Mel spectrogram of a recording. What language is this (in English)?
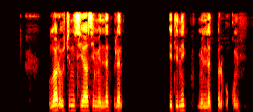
Uyghur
